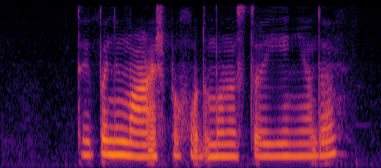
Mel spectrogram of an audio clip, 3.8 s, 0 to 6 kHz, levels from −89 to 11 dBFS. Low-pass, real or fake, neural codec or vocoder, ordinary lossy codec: 5.4 kHz; fake; codec, 16 kHz in and 24 kHz out, 1 kbps, XY-Tokenizer; none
